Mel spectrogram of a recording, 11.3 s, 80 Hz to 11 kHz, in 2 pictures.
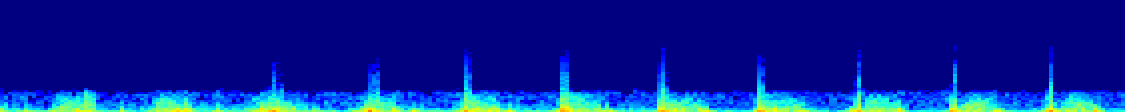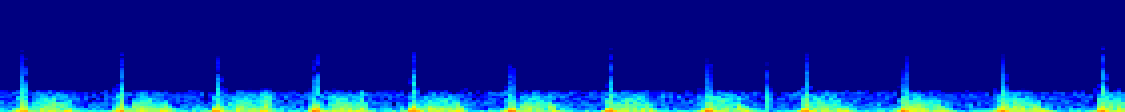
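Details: Self-recorded heartbeat while lying down, after hours of pounding hard: regular beat about 120 a minute with a whooshing sound between beats; loud heart murmur.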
